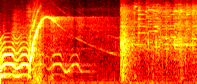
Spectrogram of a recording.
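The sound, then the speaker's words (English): A wobbly whistling tone of a flying arrow slides upward and holds, then the arrow goes through a house window with a sudden loud crash of shattering glass, its bright jangling debris ringing on to the end. “The arrow went right through a window in your house.”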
